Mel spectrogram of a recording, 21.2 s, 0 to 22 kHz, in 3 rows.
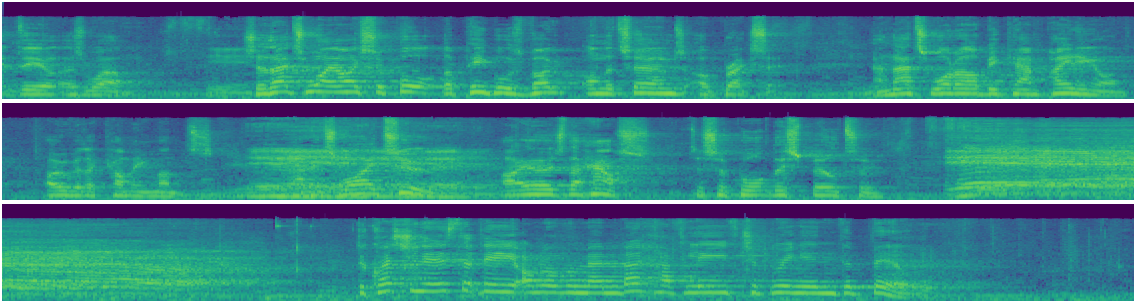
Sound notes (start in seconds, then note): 13.0 cheers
